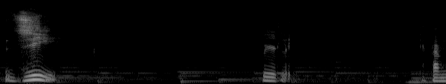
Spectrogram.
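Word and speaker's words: ぢ: You pronounce this as G. This character is an exception in this set. It's not a D syllable, and yes, it's the same sound as G. It's similar, but it's different.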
